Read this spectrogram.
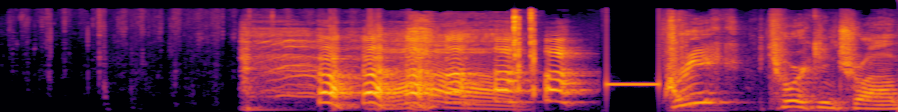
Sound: Jordan laughs

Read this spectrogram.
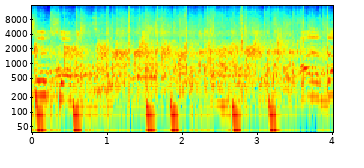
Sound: crowd clapping and cheering

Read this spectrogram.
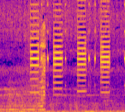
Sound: phone Ringing

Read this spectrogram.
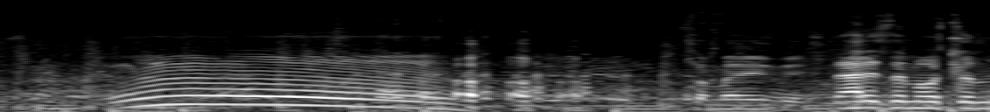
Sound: delighted hum

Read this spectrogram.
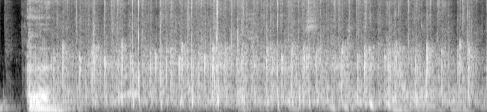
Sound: audience applauding

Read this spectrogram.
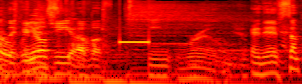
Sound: beep

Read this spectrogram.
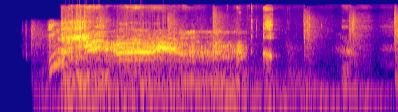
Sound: growling, screams

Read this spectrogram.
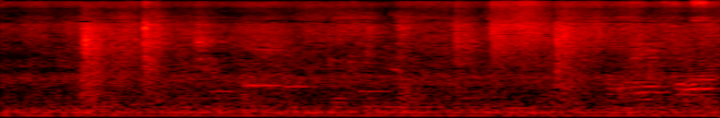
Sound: phone dings

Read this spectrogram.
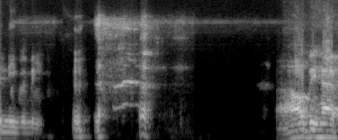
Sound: laughter

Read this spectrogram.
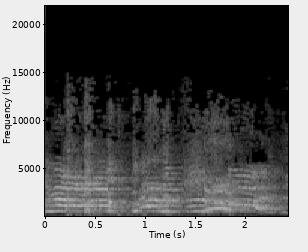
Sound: laughing

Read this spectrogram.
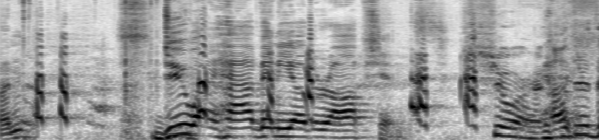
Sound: laughing

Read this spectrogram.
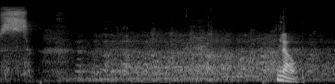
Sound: audience laughing

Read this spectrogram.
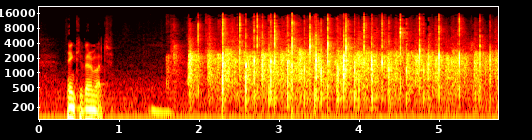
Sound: applause

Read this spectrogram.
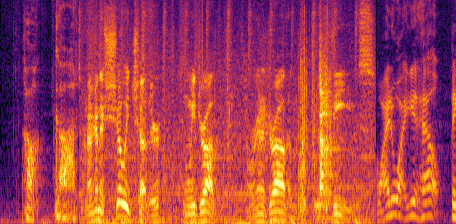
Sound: mowing sounds in backround

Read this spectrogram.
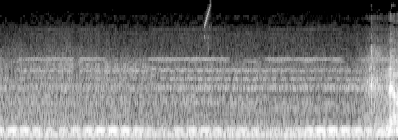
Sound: whirring

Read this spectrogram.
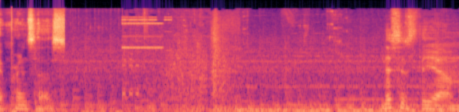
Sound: computer game beeping

